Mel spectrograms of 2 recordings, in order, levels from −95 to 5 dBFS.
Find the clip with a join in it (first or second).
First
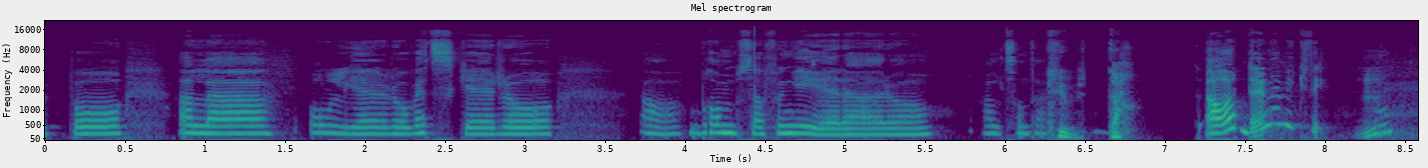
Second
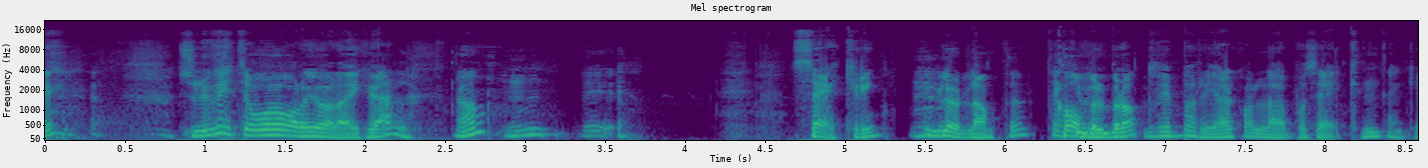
second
